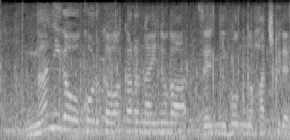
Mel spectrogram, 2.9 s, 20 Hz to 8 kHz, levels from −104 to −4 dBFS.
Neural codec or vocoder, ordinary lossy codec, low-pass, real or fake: none; Opus, 32 kbps; 7.2 kHz; real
